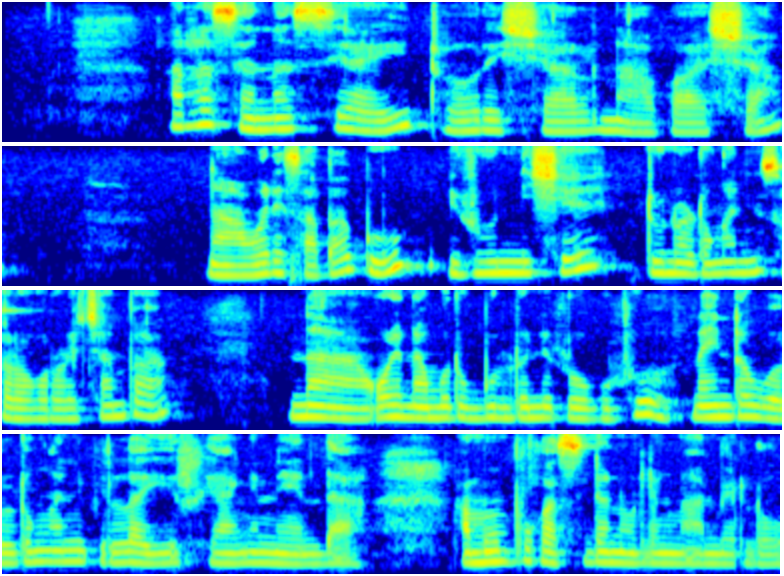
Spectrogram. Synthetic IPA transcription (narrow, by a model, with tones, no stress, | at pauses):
a˦ɾa˦se˨na˦sia˨itʰoɾe˨ʃaɾnaβaʃa | na˨we˦ɾe˦sa˨babui˨ɾu˦niʃe˦tu˦nɔ˨to˦ŋa˦ni˦sɔɾɔkɔɾɔɾet͡ʃa˦mba˦ | nao˦ɾe˦na˨mwe˦ɾubu˦lo˦ne˦ɾokuɾwo˦na˨i˦nda˦wo˨lto˦ŋa˦ni˦βi˨laiɾjaŋe˦ne˨nda̰ː˨mo˦mpu˦ka˨sida˦no˨le˦ŋna̰me˨lo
